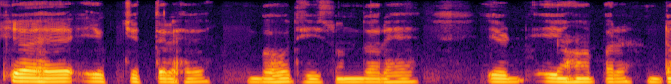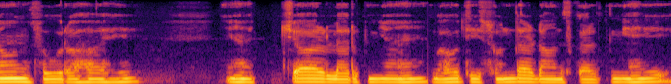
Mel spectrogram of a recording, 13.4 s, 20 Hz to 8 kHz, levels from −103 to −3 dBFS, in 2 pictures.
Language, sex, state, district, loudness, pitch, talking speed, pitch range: Hindi, male, Uttar Pradesh, Jalaun, -18 LUFS, 110 Hz, 105 wpm, 110-115 Hz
